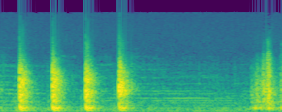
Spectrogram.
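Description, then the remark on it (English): Four sharp, evenly spaced knocks by Tom Byerly on the wooden door of Mark Paulson's ranch house in The Lone Ranger, clear, followed by a brief pause and then a muffled shuffling or the door beginning to open. “Tom Byerly rapped at the door of Mark Paulson's ranch house, then...”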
